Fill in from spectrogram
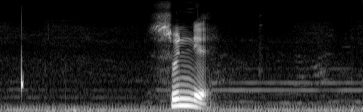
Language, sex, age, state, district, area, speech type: Hindi, male, 30-45, Rajasthan, Nagaur, rural, read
